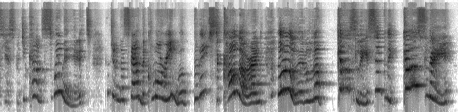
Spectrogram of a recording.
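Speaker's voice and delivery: delicate, high sing-song tone. Acting out a requested scene where Rarity finds her sister sewing: Rarity voice. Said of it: "Rarity tries to delicately tell her".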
